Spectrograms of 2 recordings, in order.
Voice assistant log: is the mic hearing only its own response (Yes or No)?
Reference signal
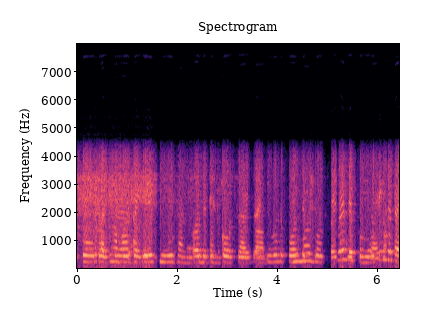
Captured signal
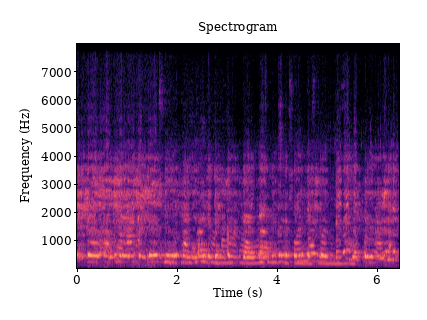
No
